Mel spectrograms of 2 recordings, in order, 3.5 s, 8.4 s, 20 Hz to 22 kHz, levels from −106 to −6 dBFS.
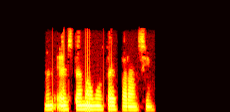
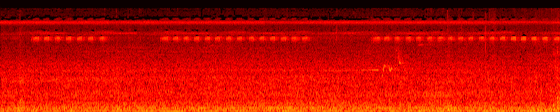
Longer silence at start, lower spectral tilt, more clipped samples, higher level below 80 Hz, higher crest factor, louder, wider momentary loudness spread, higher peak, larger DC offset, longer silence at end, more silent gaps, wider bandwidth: first, 0.65 s vs 0 s; first, -5.5 dB/octave vs -4 dB/octave; neither; first, -50 dBFS vs -58 dBFS; first, 20 dB vs 14 dB; first, -20 LUFS vs -50 LUFS; first, 9 LU vs 2 LU; first, -4 dBFS vs -34 dBFS; neither; first, 1.15 s vs 0 s; neither; second, 8 kHz vs 16 kHz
